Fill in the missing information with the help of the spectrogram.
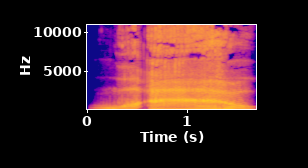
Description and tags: A voice sound effect useful for smaller, mostly evil, creatures in all kind of games.
creature, gamedev, Voices, gaming, small-creature, indiedev, minion, games, sfx, arcade, RPG, vocal, fantasy, Talk, game, indiegamedev, goblin, videogame, imp, Speak, gamedeveloping, voice, videogames, kobold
